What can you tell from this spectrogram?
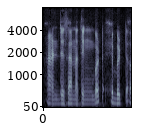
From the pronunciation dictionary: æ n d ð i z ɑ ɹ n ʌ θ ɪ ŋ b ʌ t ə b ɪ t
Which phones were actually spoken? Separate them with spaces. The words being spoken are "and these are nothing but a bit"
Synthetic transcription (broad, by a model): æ n d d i s ɑ ɹ n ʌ t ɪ ŋ b ʌ t ə b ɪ t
